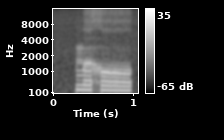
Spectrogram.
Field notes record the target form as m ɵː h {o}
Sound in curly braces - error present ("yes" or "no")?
yes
